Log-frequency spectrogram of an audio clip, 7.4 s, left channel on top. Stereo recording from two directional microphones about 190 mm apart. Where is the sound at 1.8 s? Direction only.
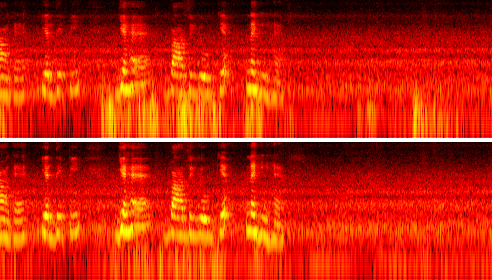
55° right (ahead or behind).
